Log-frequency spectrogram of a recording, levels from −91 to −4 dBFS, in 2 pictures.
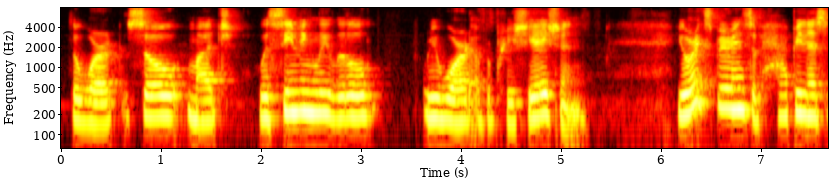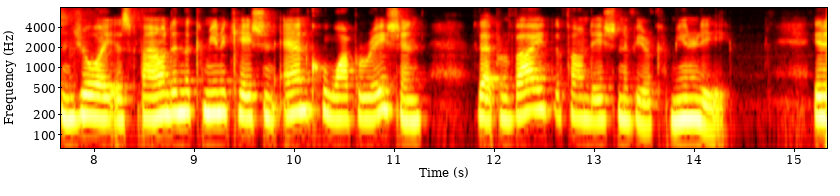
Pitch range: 180-225 Hz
